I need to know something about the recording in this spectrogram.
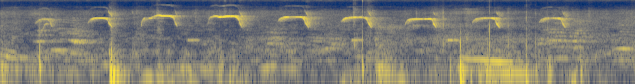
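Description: A bird calling over and over: a string of about ten high, downward-sweeping notes, roughly two a second. A few sharp knocks sound among the calls.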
